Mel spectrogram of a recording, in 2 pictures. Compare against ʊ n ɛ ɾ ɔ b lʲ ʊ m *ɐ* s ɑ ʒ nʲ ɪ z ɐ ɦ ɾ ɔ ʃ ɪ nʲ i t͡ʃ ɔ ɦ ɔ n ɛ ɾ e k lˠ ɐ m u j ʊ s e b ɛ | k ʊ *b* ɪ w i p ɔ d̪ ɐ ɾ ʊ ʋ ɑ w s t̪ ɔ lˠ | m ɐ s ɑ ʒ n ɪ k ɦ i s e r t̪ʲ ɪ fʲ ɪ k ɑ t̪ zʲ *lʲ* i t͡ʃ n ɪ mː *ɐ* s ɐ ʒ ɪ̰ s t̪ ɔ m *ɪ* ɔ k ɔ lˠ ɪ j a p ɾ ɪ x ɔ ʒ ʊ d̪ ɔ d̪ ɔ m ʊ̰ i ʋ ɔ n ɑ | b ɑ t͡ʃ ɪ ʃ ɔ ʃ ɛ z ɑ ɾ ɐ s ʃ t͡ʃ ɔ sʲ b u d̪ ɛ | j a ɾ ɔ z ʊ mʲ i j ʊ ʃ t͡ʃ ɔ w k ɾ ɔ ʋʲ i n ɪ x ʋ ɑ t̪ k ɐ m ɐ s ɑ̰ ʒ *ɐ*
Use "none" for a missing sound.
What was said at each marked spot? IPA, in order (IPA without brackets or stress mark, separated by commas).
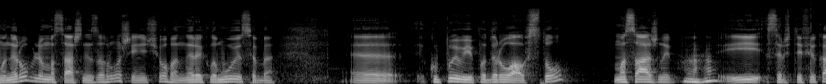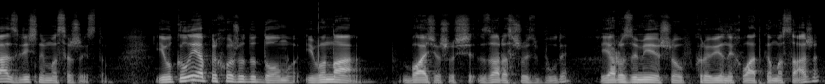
ɐ, p, lʲ, ɐ, i, ɐ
